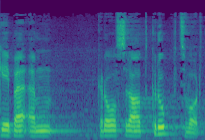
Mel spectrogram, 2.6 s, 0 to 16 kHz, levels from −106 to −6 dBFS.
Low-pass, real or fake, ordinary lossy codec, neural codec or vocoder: 14.4 kHz; real; MP3, 48 kbps; none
